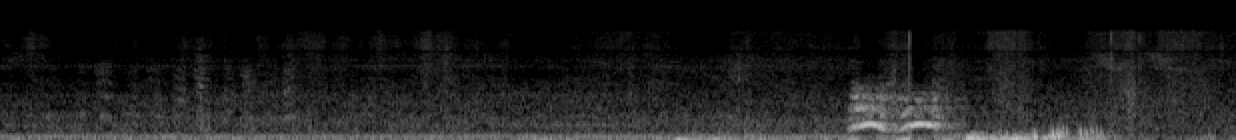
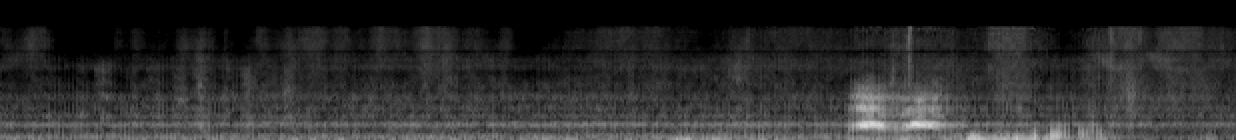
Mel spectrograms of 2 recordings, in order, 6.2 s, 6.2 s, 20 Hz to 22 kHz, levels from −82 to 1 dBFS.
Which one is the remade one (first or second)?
second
